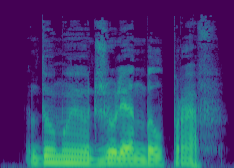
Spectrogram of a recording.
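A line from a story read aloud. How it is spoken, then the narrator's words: Sleepy. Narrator (Russian): сонно проговорила Фиона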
